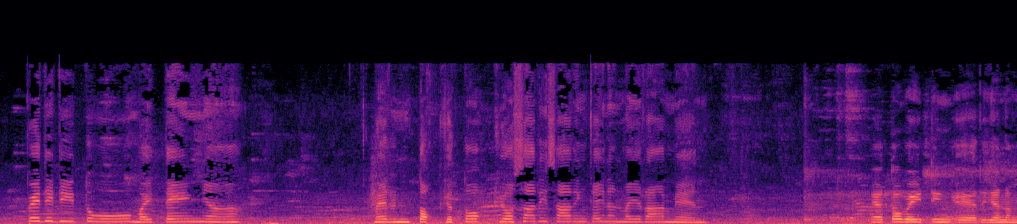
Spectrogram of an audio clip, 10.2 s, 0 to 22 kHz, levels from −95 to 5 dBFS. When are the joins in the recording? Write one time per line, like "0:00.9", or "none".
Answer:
0:08.1

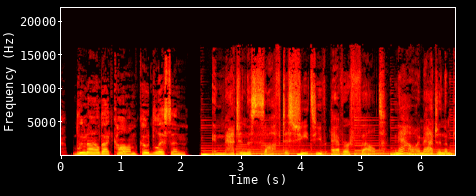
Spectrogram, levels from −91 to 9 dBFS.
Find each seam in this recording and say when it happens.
0:02.2

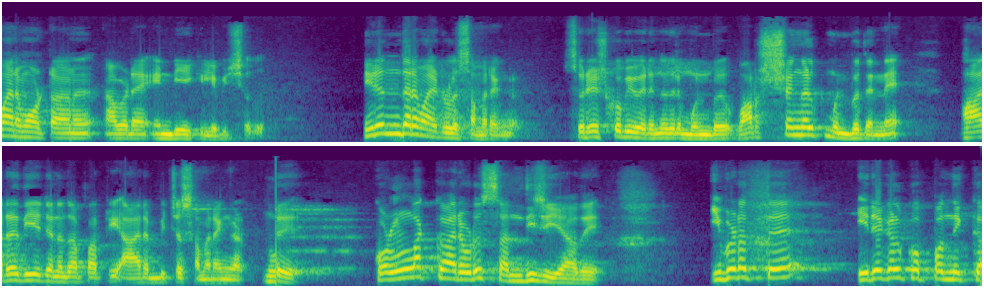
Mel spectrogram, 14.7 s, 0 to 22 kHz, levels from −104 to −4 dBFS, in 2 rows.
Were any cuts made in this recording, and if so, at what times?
0:09.4

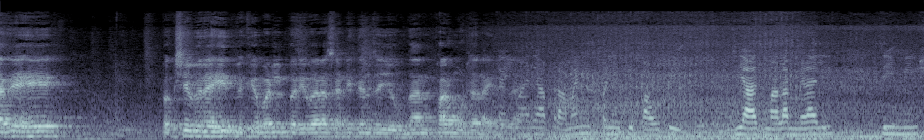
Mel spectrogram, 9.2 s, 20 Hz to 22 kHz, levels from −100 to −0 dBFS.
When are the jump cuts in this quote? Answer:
0:01.2
0:05.3

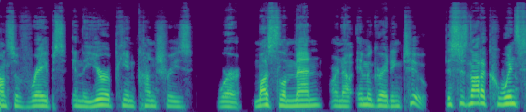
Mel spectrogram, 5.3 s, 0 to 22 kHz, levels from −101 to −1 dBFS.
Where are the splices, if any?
0:04.3

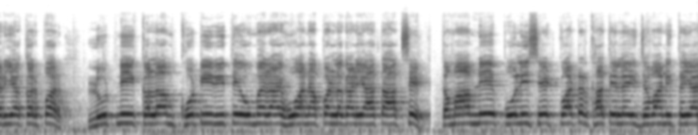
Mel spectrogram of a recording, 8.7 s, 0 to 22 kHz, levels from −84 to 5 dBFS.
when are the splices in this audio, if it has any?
0:05.4

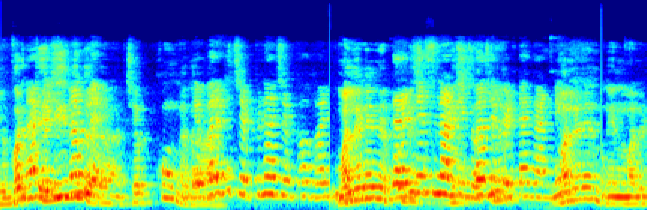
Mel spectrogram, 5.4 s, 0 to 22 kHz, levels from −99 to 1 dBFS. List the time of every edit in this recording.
0:02.7

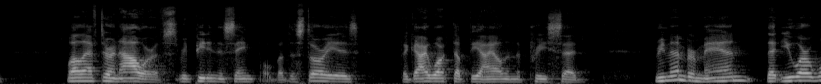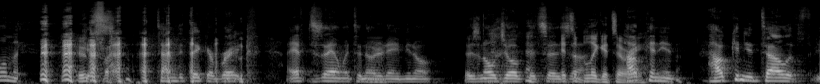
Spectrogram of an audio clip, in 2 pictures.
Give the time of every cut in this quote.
0:02.6
0:08.5
0:10.9

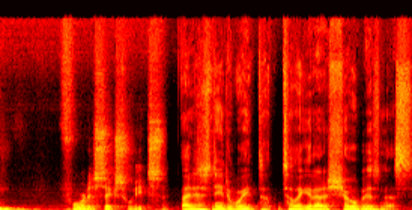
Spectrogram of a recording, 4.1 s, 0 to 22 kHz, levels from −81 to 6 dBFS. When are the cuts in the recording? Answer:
0:01.6

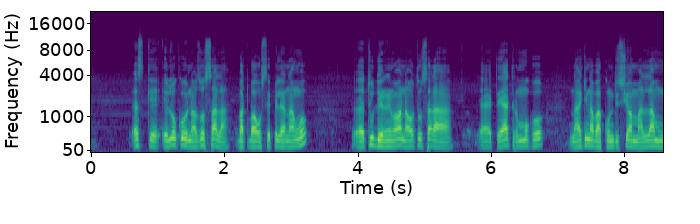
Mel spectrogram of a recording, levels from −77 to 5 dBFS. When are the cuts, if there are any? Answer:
none

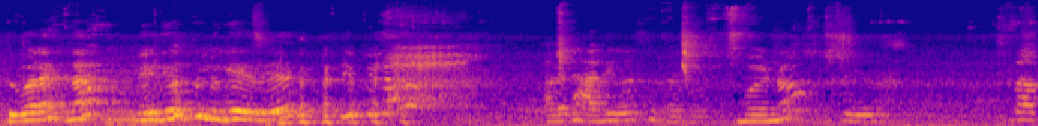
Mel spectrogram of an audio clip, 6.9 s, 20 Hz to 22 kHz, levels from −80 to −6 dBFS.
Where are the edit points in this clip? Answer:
none

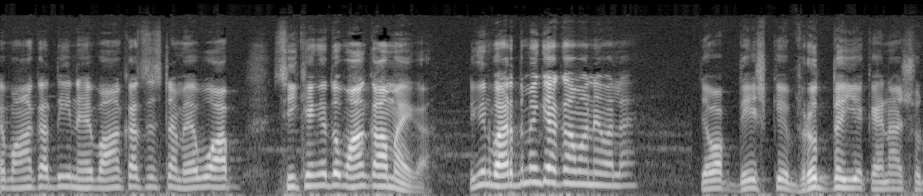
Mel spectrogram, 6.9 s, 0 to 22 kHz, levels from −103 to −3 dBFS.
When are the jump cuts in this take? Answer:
0:05.1

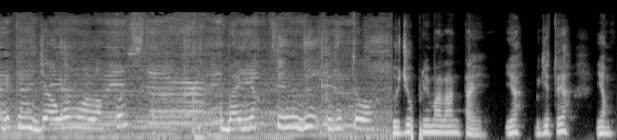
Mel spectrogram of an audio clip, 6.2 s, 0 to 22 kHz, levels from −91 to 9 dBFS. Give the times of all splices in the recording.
0:03.8

